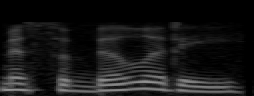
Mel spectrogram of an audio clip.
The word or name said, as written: miscibility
